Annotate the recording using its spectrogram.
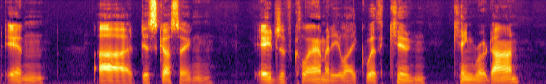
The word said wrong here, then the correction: Rohan: Is that how his name? Is that how it's pronounced? – Rohan.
